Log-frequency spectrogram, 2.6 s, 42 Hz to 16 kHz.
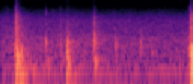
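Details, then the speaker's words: Car door closing normally after spraying WD-40 into the lock and hinges: several firm, clean thuds with no trailing rattle. "तो अब आप देखना जब मैं door बंद करूंगा तो इसका थर्ड जो है वो थोड़ा सा कम हो जाएगा।"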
